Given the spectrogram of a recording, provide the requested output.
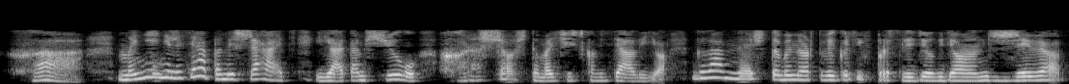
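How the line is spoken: Creaky voice. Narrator (Russian): проскрипело оно

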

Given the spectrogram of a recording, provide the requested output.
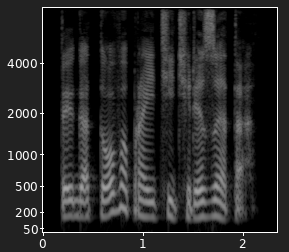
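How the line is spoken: Stern question. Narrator (Russian): строго спросил Уэйн

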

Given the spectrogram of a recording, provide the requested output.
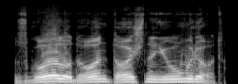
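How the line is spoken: Grumbling. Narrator (Russian): проворчал Энку

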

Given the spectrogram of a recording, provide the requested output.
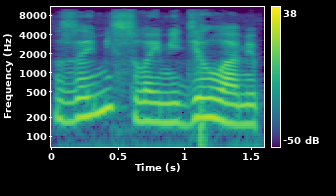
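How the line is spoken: Quiet mutter. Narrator (Russian): пробурчала тихо, чтобы он не услышал

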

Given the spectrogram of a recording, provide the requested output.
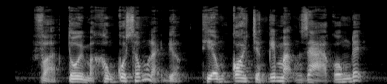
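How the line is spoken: Harsh threatening voice. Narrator (Vietnamese): Gã phu ngựa gằn giọng

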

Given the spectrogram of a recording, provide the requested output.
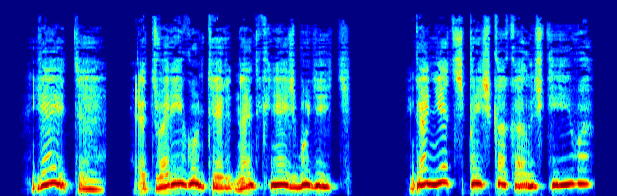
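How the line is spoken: Thin high voice. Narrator (Russian): сказал дружинник тонким голоском Прокопия

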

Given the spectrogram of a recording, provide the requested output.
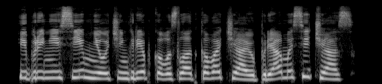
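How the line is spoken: Shouted request. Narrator (Russian): Уже в спину дворецкому прокричала она

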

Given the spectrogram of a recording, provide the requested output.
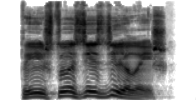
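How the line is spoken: Deliberately gruff question. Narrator (Russian): нарочито грубым голосом спросил я

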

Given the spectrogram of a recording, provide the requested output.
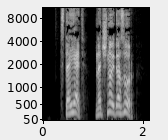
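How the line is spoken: Shout. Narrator (Russian): крикнул Артем

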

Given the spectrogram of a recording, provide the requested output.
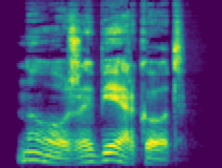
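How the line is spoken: Drawn out. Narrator (Russian): протянул он

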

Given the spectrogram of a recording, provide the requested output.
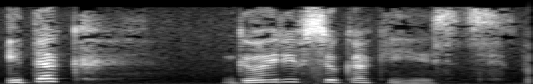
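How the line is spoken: Firm decree after deep sigh. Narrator (Russian): постановила Хелена, глубоко вздохнув

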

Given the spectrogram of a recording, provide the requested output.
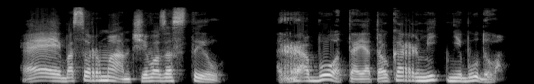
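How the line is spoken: Barked shout. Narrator (Russian): гаркнул

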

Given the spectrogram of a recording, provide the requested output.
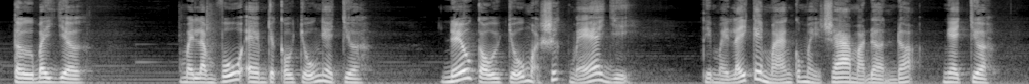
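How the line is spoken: Harsh menacing growl. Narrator (Vietnamese): Bà Hai gằn giọng

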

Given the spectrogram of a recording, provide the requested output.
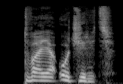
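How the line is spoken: Breathless exhale. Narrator (Russian): выдохнула я

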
